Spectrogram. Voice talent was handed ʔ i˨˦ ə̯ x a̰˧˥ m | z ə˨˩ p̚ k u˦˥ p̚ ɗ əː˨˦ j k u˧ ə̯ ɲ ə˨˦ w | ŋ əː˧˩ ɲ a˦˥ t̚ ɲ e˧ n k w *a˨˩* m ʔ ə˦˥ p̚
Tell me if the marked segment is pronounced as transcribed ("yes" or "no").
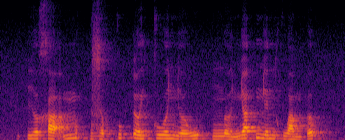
yes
